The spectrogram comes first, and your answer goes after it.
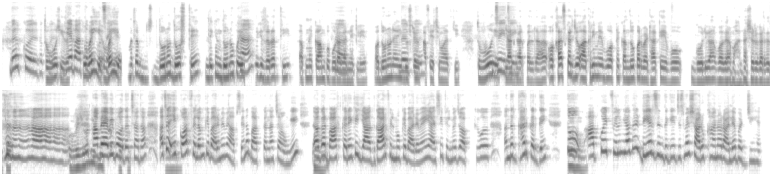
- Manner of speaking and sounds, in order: laughing while speaking: "मारना शुरू कर"; chuckle; in English: "विज़ुअली"
- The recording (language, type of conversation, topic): Hindi, unstructured, आपको कौन सी फिल्म सबसे ज़्यादा यादगार लगी है?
